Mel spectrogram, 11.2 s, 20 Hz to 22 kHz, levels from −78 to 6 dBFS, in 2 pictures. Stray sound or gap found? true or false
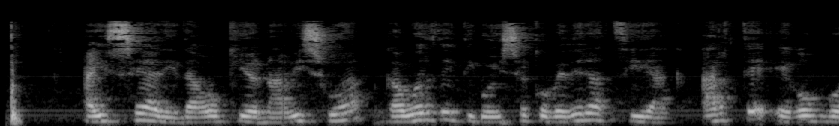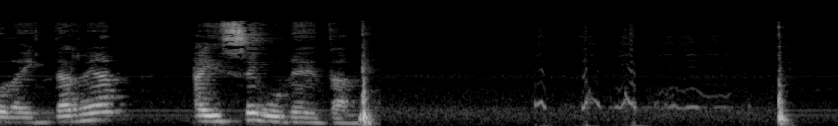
true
